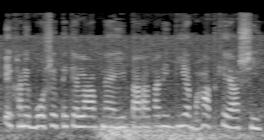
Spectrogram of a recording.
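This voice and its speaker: A woman's voice: high voice, little pitch movement, racing, music in the background, natural voice. A woman voicing an anxious married village farmer in a children's cartoon, exclaiming and lamenting in homely colloquial speech. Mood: grumbling, worried. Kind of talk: children's moral-story cartoon dubbing.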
